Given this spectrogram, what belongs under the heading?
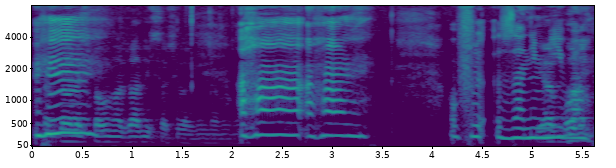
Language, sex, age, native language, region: Slovenian, female, 18-29, Slovenian, Drava region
